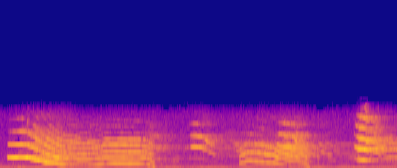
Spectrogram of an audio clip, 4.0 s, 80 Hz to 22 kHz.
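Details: Cow elk in a large herd of cows and calves in Utah give high, squealing mews that slide downward, calling back and forth to keep in contact, recorded on trail camera on 17 July 2022.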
